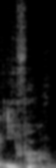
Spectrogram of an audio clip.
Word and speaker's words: Aoife: It's an Irish name, so it's very hard to spell. Aw, thank you. Aoife Exie says get well soon.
